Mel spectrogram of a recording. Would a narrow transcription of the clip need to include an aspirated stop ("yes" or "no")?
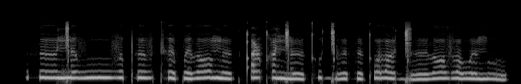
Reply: yes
